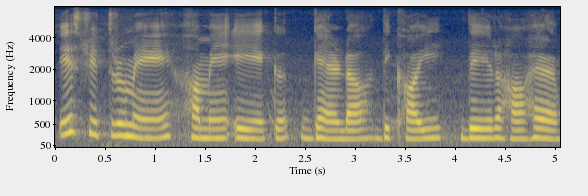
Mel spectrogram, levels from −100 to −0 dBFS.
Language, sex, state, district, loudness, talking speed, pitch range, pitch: Hindi, female, Punjab, Kapurthala, -16 LUFS, 120 wpm, 195-215 Hz, 200 Hz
